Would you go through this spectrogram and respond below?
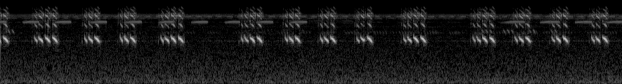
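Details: Night-time cricket in grassland giving short bursts of three or four rapid pulses, roughly two to three bursts per second in an even rhythm, with faint higher insect calls behind.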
